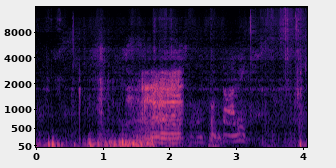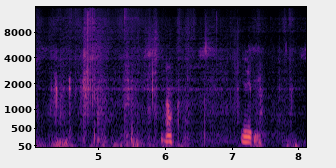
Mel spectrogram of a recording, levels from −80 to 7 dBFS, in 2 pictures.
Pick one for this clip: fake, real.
fake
